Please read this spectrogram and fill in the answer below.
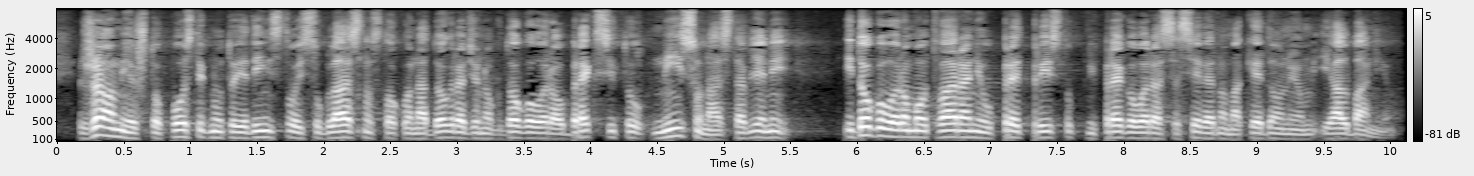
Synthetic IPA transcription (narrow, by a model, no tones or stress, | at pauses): ʒaomije̞ʃt̪o̞po̞st̪iɡnuːt̪o̞je̞d̪iːnst̪ʋo̞isuɡlˠaːsno̞st̪o̞ko̞nad̪o̞ɡɾad͡ʑe̞no̞ɡd̪o̞ɡo̞ʋo̞ɾaobɾe̞ksit̪uniːsunast̪aʋʎe̞ni | id̪o̞ɡo̞ʋo̞ɾo̞moːt̪ʋaːɾaɲupɾe̞d̪̚pɾiːst̪upnixpɾe̞ɡo̞ʋo̞ɾasasje̞ʋe̞ɾno̞mːake̞d̪o̞nijo̞mḭalbaːnijo̞̰m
